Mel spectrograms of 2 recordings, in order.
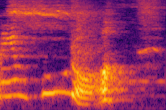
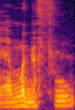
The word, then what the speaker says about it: Namfoodle: How do you spell that, by the way? NAM, Yes. and then like poodle, but with an F. Oh, Namfoodle. Namfoodle. I thought it had a G. I thought there was a silent G for some reason.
